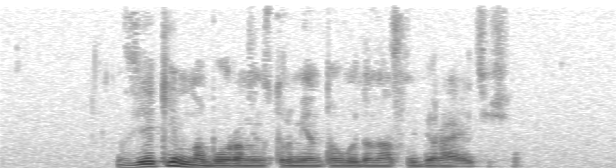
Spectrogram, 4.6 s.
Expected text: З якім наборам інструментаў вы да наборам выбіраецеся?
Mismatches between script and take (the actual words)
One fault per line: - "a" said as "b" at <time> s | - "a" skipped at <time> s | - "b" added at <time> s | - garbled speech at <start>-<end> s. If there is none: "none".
- "наборам" said as "нас" at 2.8 s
